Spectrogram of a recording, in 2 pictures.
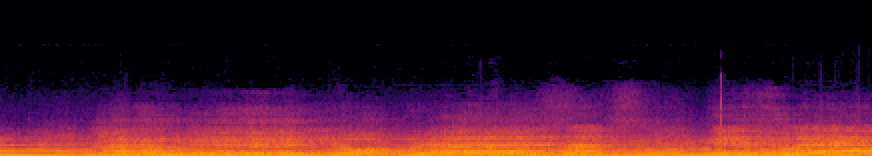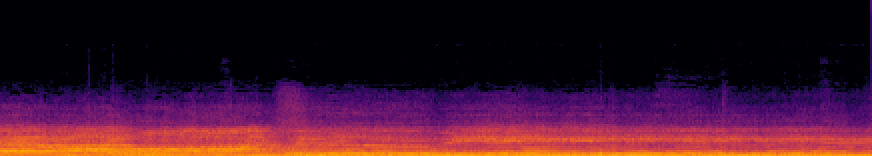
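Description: Gospel choir song, the voices holding long, swelling notes over sustained low chords; the bass note shifts down about halfway through.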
